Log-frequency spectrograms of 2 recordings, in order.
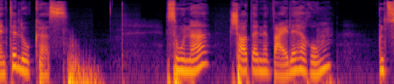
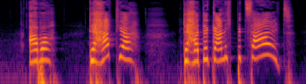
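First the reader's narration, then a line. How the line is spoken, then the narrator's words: Exclaiming. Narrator (German): rief Suna aus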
